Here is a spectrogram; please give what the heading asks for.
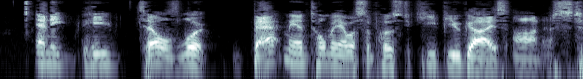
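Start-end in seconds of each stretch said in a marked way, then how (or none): none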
